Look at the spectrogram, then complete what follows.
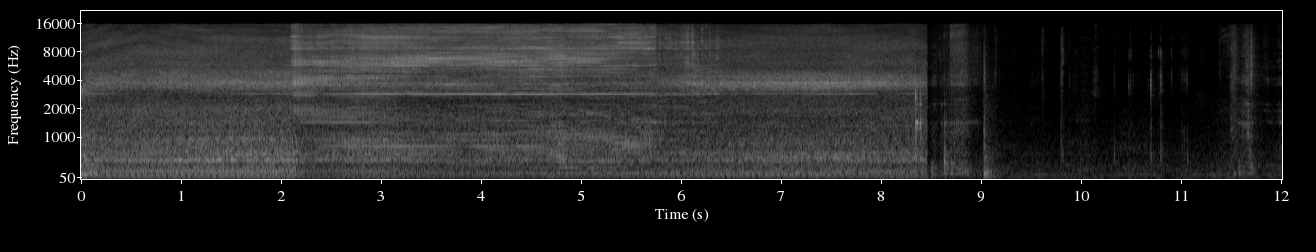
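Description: Table saw running with a high whine and ripping a cedar board lengthwise. The blade is in the wood from about two seconds in to nearly six seconds, then the saw runs free. The sound stops abruptly about eight and a half seconds in, followed by a few light knocks.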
